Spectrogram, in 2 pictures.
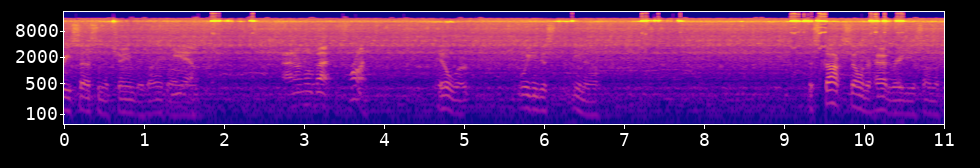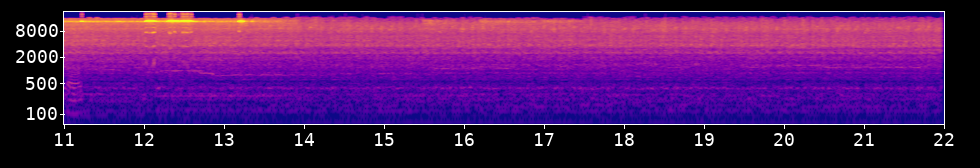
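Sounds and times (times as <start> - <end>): machine tool cutting metal: 4.5 - 13.6.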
